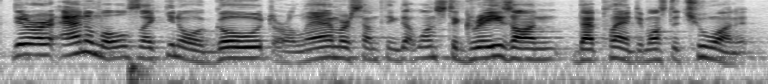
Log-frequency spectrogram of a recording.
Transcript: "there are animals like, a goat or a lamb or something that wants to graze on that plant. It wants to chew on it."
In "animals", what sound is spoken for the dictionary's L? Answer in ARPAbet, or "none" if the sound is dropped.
L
